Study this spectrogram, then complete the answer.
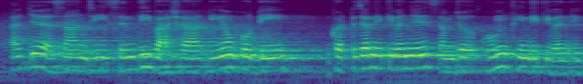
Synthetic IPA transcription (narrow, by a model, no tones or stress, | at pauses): ɐʄʊɐsãd͡ʑiːsɪ̃nd̪ʱibʱa̰ːʃaɗĩːjõkoɗĩː | ɡʱɐʈɪ̆d͡ʑɐ̃nd̪it̪ʰiʋɐɲesɐmd͡ʑʱoɡʱʊmt̪ʰĩːn̆d̪it̪ʰiʋɐɲḛː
